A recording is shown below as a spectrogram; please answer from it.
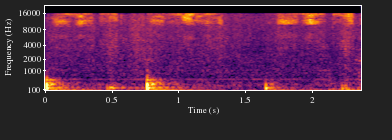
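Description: Felt-tip marker writing digits on a whiteboard: a few short separate strokes and taps of the tip against the board.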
